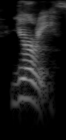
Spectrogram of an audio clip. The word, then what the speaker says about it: Yuri: put I think in in Russian you pronounce the second syllable of a name. So Yuri, but we we English speakers and a lot of the world would say Yuri.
